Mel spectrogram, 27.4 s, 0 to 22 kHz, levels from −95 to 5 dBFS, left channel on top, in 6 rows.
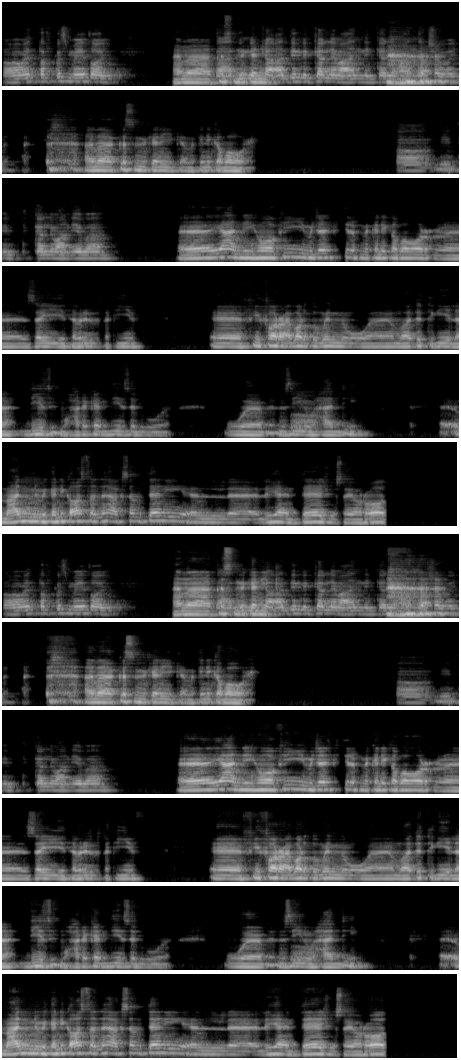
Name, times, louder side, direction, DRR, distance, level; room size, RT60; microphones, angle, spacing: voice 1, 0.0-1.2 2.1-4.6 5.2-5.3 8.5-10.3 21.2-21.5 23.0-23.3, left 2 dB, 30° left, 3.0 m, -36 dB
voice 2, 1.7-2.7 3.8-4.5 5.0-7.1 10.9-15.1 15.8-20.0 20.5-21.9 22.7-26.7, right 2 dB, 80° right, 4.6 m, -30 dB
head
